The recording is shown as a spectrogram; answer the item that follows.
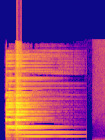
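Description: A bright, bell-like ding sound effect: a struck chime with a second quick hit just after, ringing out with several tones and then cut off abruptly after about a second and a half.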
